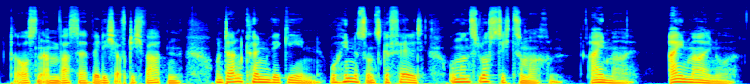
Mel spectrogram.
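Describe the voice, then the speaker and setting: A tender, lively young village girl from an audiobook tale, as a male reader puts her on. She pleads in a raised, eager voice, lifted well above the reader's low, mellow tone. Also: fairly quick, few pauses, lightly acted. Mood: hopeful.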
